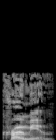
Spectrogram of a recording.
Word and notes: chromium: anglais

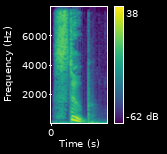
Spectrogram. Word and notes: stoop: anglais

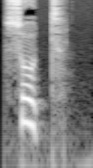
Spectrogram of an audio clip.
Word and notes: saute: francais

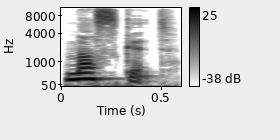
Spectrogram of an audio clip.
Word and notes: musket: anglais

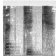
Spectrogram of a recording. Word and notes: tactique: francais

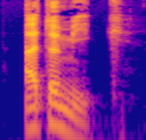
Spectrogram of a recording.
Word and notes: atomique: francais

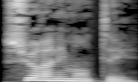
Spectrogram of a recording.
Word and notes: suralimenter: French

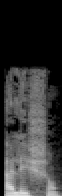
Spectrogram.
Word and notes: alléchant: francais

